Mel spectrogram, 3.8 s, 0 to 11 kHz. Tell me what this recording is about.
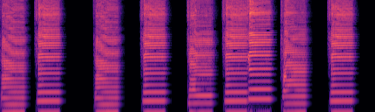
Calabria Saxophone Melody Loop - No Reverb
Honestly, I am impressed with myself!! I remade the loop from Calabria 2008 by Enur (covered by Strange/Dance Fruits, Nathan Dawe, etc.) with ReFX Nexus 4.5 from a preset in the Deep House expansion called "Piano and Sax." The sample is set at 128 BPM (a nice tempo 😉). I made it in FL Studio and added some distortion, because the original patch didn't have enough power.
This version does not have reverb.
dance, edm, house, loop, multiphonics, sax, saxophone, soprano-sax, soprano-saxophone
